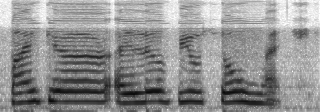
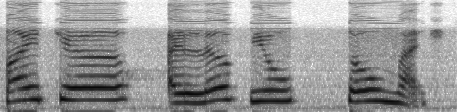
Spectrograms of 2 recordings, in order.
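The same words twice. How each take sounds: First: It is said rather fast. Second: It is said more slowly.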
